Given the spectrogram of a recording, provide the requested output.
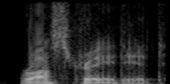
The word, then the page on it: rostrated: American English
